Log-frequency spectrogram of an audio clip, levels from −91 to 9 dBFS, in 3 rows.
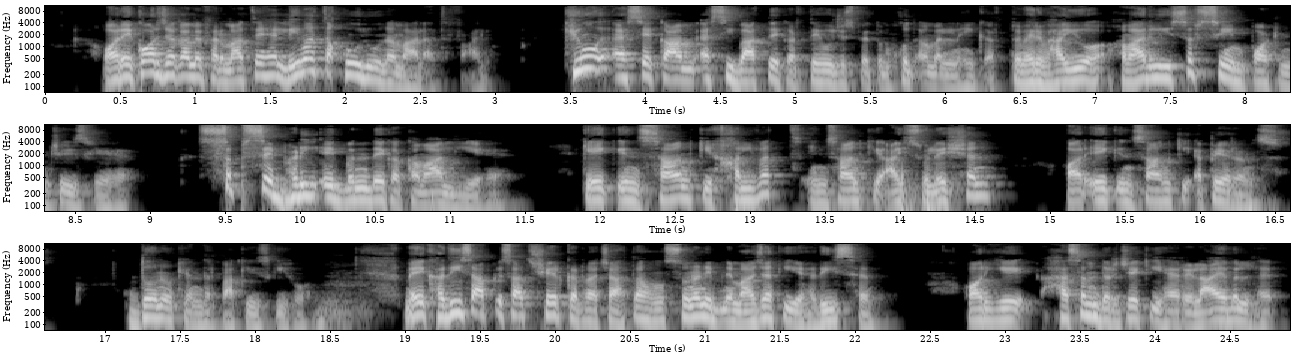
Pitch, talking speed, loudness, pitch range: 130 Hz, 215 wpm, -16 LUFS, 105-155 Hz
